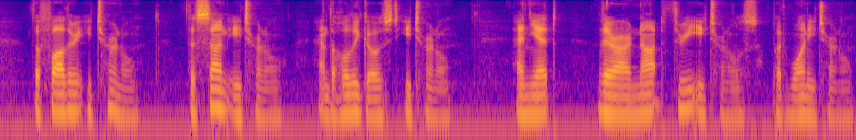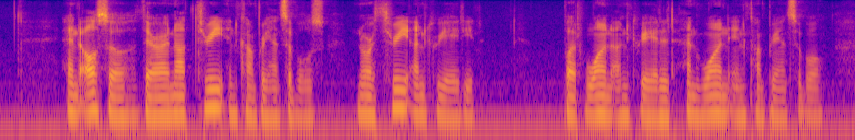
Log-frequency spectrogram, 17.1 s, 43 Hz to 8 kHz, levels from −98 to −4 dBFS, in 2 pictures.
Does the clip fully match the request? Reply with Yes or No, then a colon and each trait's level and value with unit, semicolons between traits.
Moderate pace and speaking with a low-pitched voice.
No: slow, 130 wpm; low, 105 Hz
